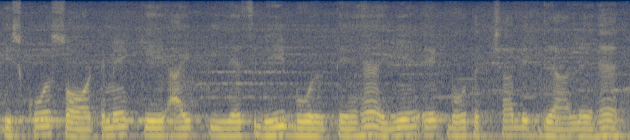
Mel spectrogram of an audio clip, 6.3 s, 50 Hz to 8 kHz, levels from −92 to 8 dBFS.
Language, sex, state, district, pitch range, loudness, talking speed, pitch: Hindi, male, Bihar, West Champaran, 110-120 Hz, -14 LUFS, 125 wpm, 115 Hz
